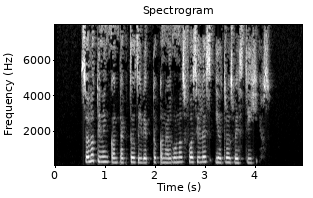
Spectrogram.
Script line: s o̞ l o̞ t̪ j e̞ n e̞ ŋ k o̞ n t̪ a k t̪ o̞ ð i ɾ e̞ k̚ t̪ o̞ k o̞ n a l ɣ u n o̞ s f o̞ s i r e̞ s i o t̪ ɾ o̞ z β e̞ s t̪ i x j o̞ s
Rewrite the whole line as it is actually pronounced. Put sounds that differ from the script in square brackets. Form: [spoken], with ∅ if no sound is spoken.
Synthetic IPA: s o̞ l o̞ t̪ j e̞ n e̞ ŋ k o̞ n t̪ a k t̪ o̞ ð i ɾ e̞ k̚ t̪ o̞ k o̞ n a l ɣ u n o̞ s f o̞ s i [l] e̞ s i o t̪ ɾ o̞ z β e̞ s t̪ i x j o̞ s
